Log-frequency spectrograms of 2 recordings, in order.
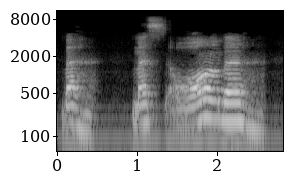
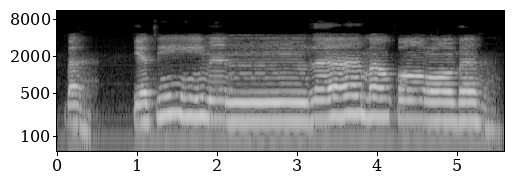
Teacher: नहीं पढ़ना, गैन को मोटा करके पढ़ेंगे, बह वक्फ दूसरे में ता को हा में चेंज करेंगे, हा साकिन हो जाएगा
